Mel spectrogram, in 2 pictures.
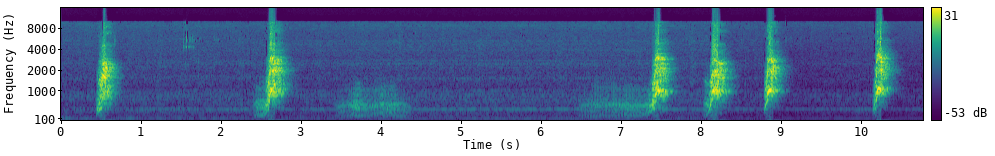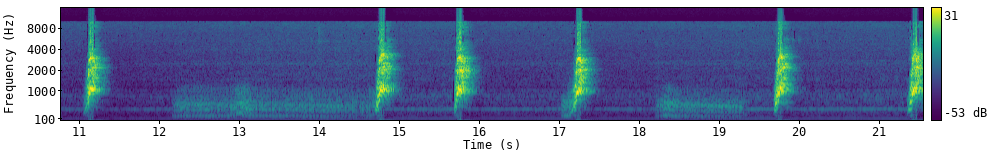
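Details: Blue heeler–chihuahua mix dog barking at her own reflection: a long series of short, sharp barks, often in quick pairs, with softer grumbling growls in between, over a steady low hum.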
